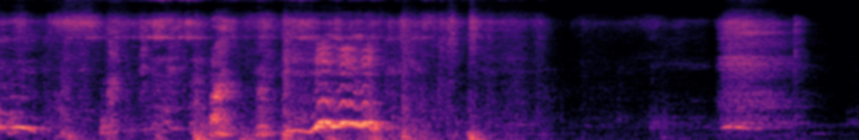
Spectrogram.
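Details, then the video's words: Domestic dog arguing back at its owner with a rising, tonal whining moan near the middle, mixed with breathy sounds and human voice, then a short quieter gap and a final burst. "this is how I and my dog are arguing!"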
